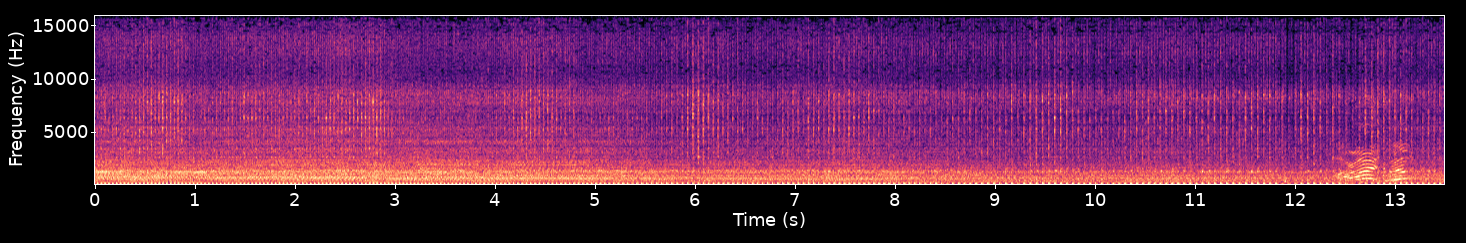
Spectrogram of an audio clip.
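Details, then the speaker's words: Craftsman LT1000 mower, Briggs 17.5 HP OHV engine, after new carburetor, fuel lines and air filter: catches and settles into steady even chug about three beats a second, no misses or knocks; running normally. "Now let's start it up and see how she runs. All right, time to give it a test."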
